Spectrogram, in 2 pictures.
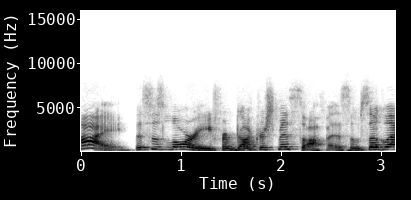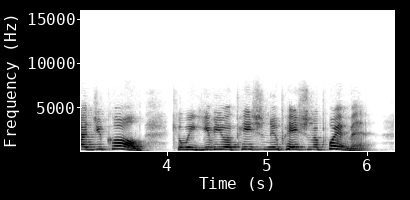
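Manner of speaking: canned automated recorded-message tone. Describing offices that answer calls with an automated voice, imitating an automated phone greeting. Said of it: "using some voice that says".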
